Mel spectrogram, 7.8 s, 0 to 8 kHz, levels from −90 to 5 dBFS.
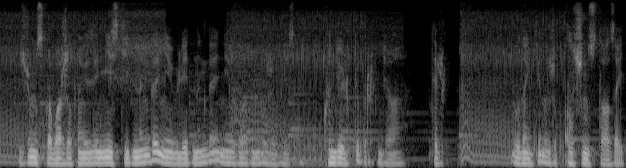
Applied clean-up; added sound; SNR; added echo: none; Drill; 18 dB; none.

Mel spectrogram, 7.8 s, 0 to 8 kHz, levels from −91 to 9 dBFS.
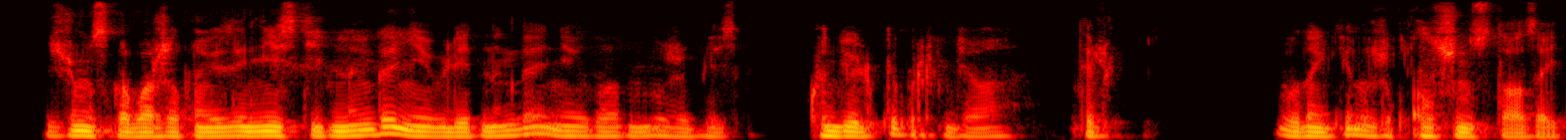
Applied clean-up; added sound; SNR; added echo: neural mask model Resemble Enhance denoiser.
